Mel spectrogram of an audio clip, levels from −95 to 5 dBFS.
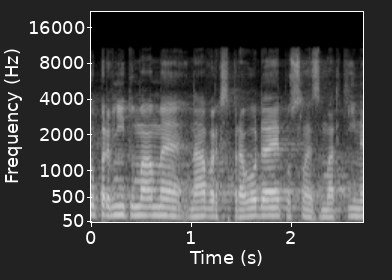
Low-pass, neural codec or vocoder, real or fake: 10.8 kHz; vocoder, 44.1 kHz, 128 mel bands every 256 samples, BigVGAN v2; fake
